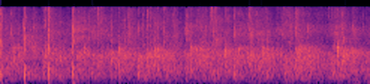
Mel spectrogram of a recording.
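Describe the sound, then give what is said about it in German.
Audience applause from Segeten for Rheinfelden, Tingen and Tottenau: a dense steady patter of many hands clapping, with a few sharper individual claps standing out at the start before settling into an even, sustained roar. “Wollen wir mal Rheinfelden, Tingen, Tottenau einen riesen Applaus geben von Segeten, sagen,”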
